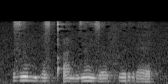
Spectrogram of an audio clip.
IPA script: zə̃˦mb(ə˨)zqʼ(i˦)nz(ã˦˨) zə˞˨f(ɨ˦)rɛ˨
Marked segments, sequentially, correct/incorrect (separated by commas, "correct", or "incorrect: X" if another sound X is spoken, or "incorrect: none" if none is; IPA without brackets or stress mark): correct, incorrect: i˨, incorrect: ə̃˦˨, correct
